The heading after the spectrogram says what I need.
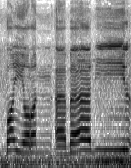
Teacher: tanwin berjumpa dengan huruf hamzah. Ini juga tidak boleh didengungkan. Hukum bacaannya adalah izhar ya.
